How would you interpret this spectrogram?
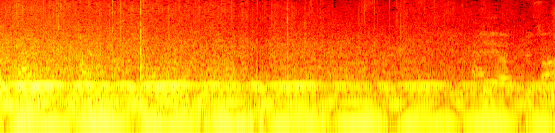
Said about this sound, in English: So now, I'm out. Look, there's so much to do in the rain.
